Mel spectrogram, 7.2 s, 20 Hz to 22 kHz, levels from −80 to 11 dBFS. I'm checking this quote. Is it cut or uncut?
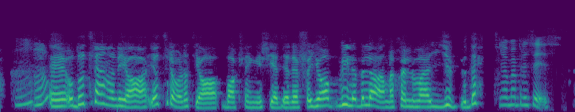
uncut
